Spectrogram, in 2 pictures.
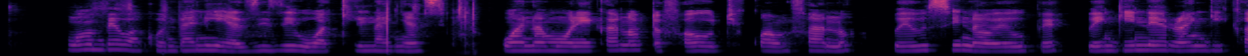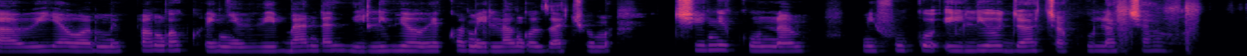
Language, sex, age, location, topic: Swahili, female, 18-24, Kisii, agriculture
